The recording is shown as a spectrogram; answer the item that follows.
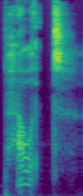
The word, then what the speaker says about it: palate: down first word palate first syllable pal the closed syllable so it has a short a ah let's all sound full second syllable at spelled a te because this is an unstressed syllable the a in pellet makes a sure bowel sound next word notice first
